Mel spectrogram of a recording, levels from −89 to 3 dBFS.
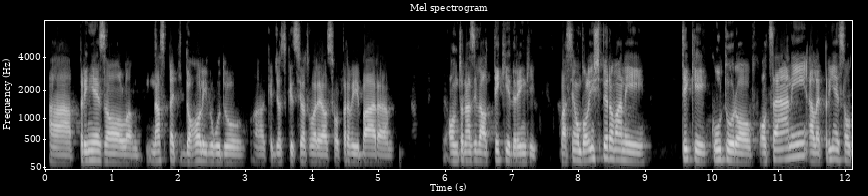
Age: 30-49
